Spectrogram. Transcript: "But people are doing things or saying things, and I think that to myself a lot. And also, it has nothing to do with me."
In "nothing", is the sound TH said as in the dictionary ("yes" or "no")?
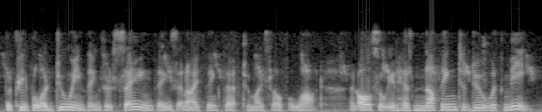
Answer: yes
